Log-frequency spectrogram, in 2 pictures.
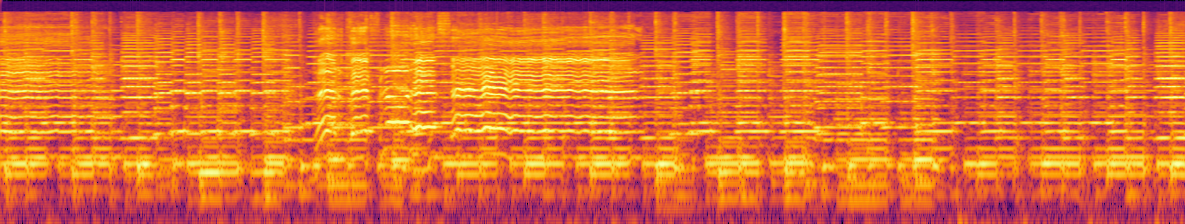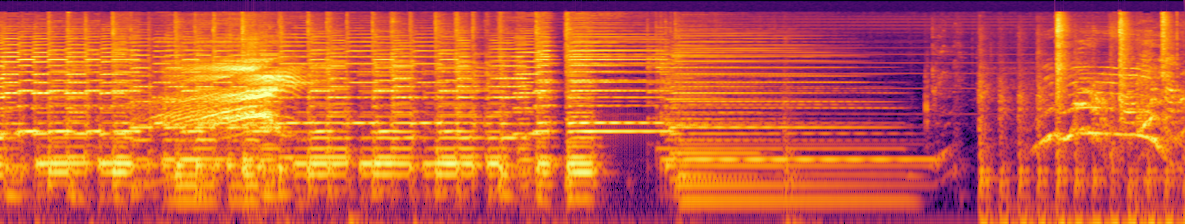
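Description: Piano accordion and guitar playing a cumbia song live. Near the end they land on a held chord that fades away.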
